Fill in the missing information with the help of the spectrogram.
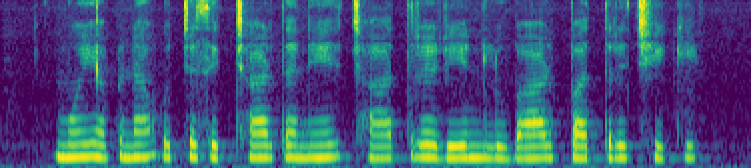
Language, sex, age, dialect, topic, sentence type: Magahi, female, 36-40, Northeastern/Surjapuri, banking, statement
